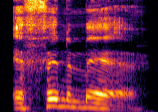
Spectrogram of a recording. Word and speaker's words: Aephanemer: So, today, AEPHANEMER. AEPHANEMER. I'm French, so I'm going to say it in the French pronunciation because AEPHANEMER, because they're from France.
